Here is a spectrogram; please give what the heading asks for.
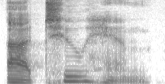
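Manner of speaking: normal talking voice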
